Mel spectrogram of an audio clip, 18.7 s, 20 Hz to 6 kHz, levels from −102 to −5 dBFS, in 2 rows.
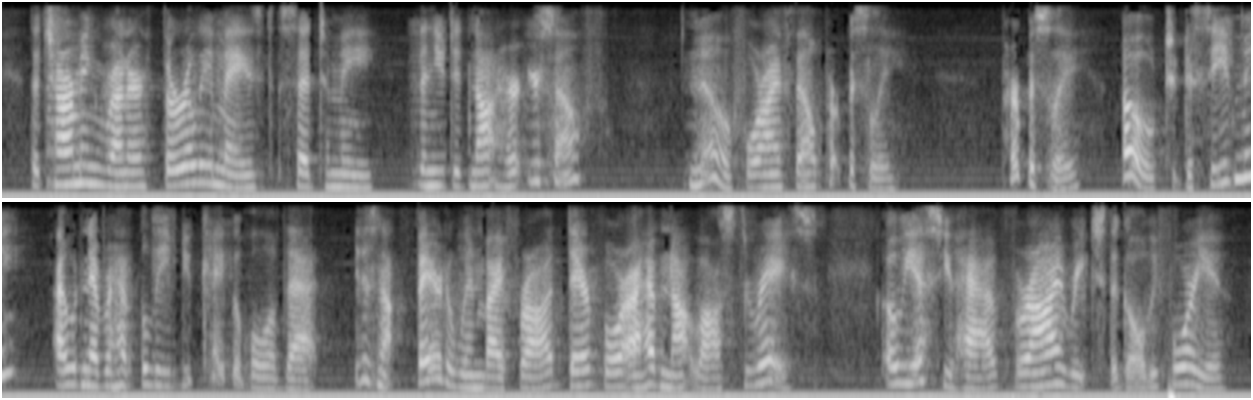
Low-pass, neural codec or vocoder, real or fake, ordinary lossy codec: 5.4 kHz; none; real; AAC, 24 kbps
